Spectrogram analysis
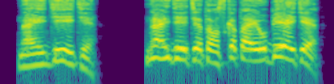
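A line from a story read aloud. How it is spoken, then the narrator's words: Yelling. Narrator (Russian): орал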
